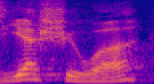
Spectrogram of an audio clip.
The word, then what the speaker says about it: Yeshua: And that name people don't always realize, but in Hebrew it was Yeshua, and we pronounce it Jesus, but it is written Yeshua, and it has a meaning.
